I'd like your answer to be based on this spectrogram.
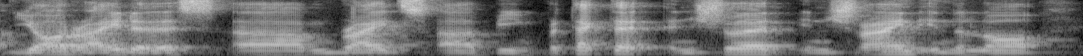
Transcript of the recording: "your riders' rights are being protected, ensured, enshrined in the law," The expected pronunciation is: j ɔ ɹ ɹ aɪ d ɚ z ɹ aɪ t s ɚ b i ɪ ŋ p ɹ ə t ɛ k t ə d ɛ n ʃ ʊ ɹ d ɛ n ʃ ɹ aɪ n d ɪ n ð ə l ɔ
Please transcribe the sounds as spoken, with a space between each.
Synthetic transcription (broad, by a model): j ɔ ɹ ɹ aɪ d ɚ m ɹ aɪ t s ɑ b i ɪ ŋ p ɹ ə t ɛ k t ə d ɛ n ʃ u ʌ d ɛ n ʃ ɹ aɪ n d ɪ n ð ə l ɔ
